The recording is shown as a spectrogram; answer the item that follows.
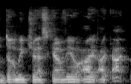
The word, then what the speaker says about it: Dimitrescu: Lady Dimitrescu, or Domitrescu, I'm sorry, Dimitrescu is how I was pronouncing it before. – The thing is, in the game, everyone calls her Dimitrescu, but Lady D, Alcina, calls herself Domitrescu.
